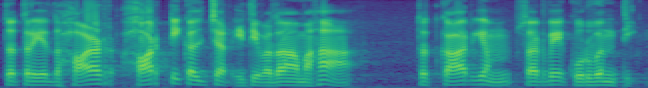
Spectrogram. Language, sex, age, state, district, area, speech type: Sanskrit, male, 18-30, Karnataka, Bangalore Urban, urban, spontaneous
